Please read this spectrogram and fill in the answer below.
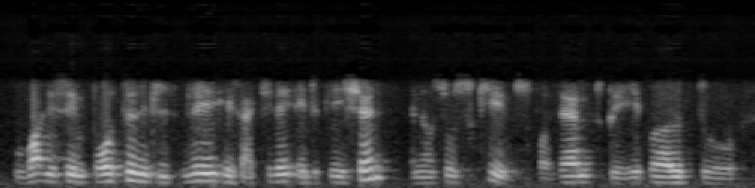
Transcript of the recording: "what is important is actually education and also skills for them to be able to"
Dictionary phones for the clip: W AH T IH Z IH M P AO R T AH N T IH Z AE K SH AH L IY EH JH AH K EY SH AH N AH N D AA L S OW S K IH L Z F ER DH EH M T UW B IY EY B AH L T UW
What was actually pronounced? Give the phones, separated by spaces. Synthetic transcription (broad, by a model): W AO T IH S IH M P AO T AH N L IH S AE K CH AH L IY EH JH AH K EY SH AH N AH N AA L S OW S K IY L S F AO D EH M T UW B IY EY B AH L T UW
